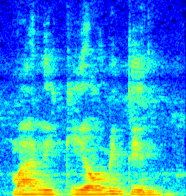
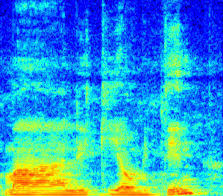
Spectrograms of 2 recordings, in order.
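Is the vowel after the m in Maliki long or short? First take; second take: short; long. First: The vowel after the m is kept short. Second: The vowel after the m is drawn out long. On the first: "pendek seperti" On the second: "mim itu panjang"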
